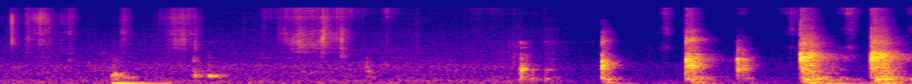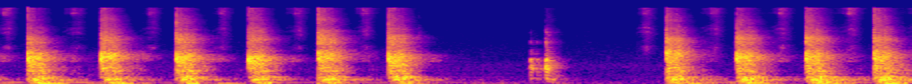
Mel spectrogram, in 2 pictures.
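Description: Dead blow hammer striking the seized shaft of a cast-iron jointer infeed table, driving it to free the table. After a few light knocks come about ten hard blows at roughly two a second, a short pause, then about five more.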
